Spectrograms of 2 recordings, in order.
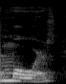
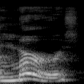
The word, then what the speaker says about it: Moor: This is these people that became what we know as the Moors or the Murs. That's the correct name. Or a more appropriate enunciation is Mur. Moor is a mispronunciation of the name.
